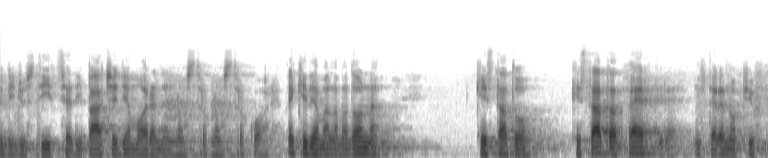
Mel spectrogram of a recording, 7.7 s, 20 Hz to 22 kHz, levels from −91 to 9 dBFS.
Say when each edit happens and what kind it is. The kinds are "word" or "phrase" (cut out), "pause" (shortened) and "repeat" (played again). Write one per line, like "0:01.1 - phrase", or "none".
0:02.1 - repeat
0:06.2 - word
